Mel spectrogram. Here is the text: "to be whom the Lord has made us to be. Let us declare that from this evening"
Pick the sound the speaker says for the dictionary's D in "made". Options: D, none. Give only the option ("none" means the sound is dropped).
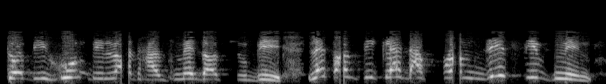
D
